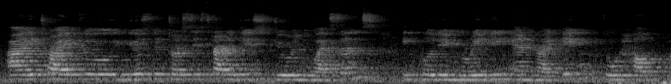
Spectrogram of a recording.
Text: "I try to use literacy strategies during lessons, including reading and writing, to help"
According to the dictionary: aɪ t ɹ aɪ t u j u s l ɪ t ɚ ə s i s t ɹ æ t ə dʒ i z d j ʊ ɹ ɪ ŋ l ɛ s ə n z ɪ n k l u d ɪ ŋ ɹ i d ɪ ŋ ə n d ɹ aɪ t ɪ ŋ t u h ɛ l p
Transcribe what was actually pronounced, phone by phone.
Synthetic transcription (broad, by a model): aɪ t ɹ aɪ t u j u s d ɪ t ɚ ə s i s t ɹ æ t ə dʒ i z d j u ɹ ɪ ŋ w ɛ s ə n s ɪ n k l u d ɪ ŋ ɹ i d ɪ ŋ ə n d ɹ aɪ t ɪ ŋ t u h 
